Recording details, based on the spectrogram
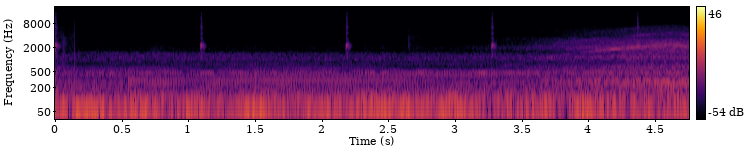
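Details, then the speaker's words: Eberspächer Hydronic 5 kW 2nd-generation coolant heater with fault codes 12 and 15 (overheating/surface sensor), on test before opening: steady even combustion air fan hum with a few clicks, fan working normally; water pump noisy, run dry. "The fan is working."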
